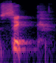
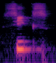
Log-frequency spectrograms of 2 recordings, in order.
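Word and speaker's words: Sikh: time around sh says seek is pronounced siik siik I think it's a little bit longer right seek okay seeks right so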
